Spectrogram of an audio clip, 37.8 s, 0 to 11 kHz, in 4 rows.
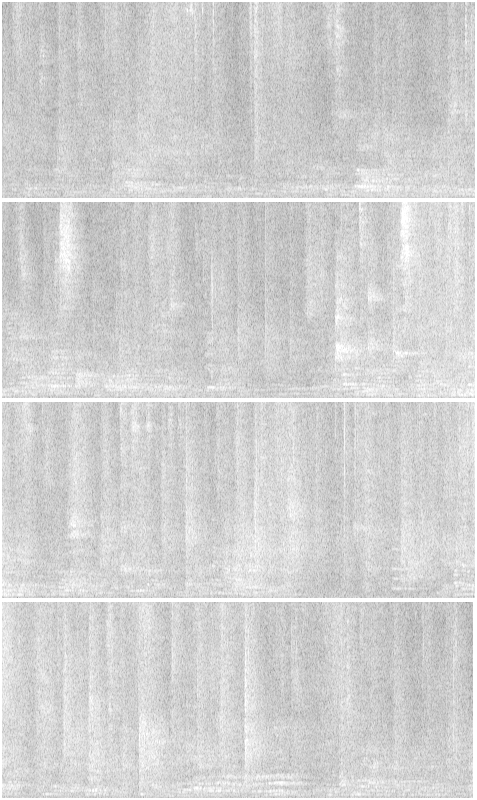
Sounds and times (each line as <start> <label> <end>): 0.0 school groups coming in and out of the room 37.8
